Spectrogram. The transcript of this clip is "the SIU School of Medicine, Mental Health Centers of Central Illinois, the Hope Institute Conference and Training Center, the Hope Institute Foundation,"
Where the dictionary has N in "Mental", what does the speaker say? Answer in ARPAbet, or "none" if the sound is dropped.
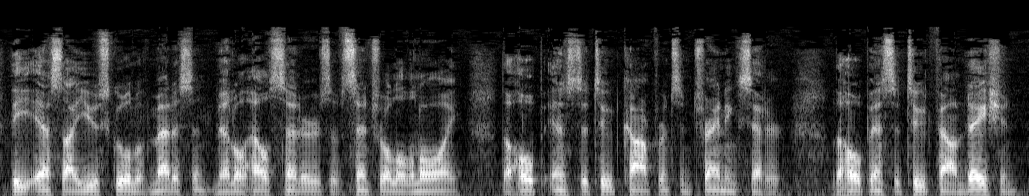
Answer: none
